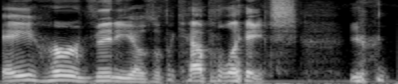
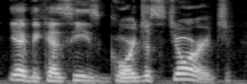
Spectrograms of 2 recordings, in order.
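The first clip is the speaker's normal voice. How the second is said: ordinary talk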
